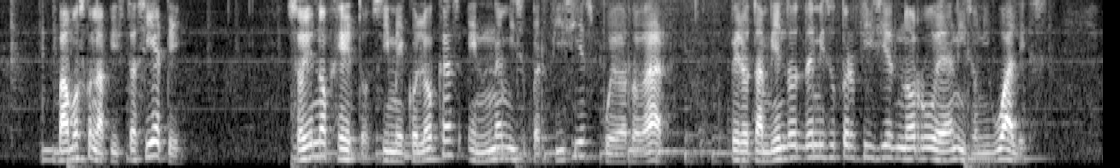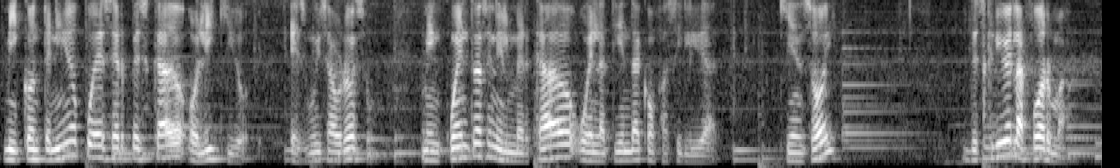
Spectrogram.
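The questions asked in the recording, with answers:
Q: ¿Quién soy?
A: una lata (de atún o bebida)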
